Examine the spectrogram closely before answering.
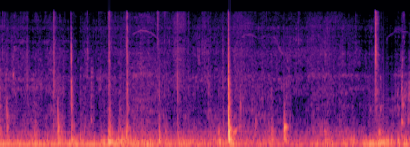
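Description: Spinning fishing reel being cranked to bring in a fish, with scattered clicks and knocks over a steady low rumble of water and wind around a small boat; one sharp knock about three seconds in.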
